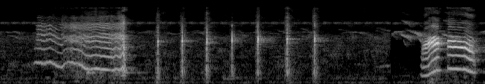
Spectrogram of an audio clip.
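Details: Parrot gives a long wavering harmonic call, then about eight evenly spaced sharp clicks, and ends with a loud rising squawk.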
